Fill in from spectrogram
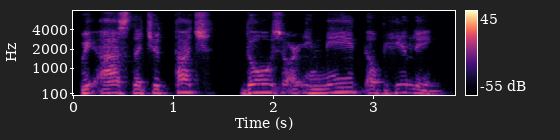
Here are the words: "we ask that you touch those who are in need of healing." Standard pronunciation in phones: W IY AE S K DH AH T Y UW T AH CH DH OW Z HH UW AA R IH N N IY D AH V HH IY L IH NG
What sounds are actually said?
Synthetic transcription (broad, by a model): W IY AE S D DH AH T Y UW T AH CH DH OW S HH UW AA R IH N N IY D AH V HH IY L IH NG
